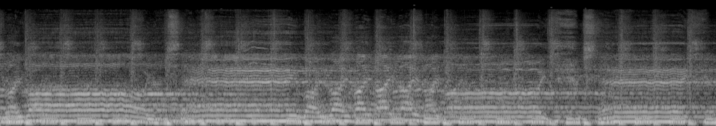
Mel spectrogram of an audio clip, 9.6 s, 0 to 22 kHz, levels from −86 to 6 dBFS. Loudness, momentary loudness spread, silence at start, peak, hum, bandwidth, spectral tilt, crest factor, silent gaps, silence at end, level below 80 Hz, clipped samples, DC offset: -22 LUFS; 3 LU; 0 s; -8 dBFS; none; 16.5 kHz; -6.5 dB/octave; 14 dB; none; 0 s; -50 dBFS; under 0.1%; under 0.1%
